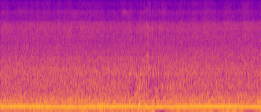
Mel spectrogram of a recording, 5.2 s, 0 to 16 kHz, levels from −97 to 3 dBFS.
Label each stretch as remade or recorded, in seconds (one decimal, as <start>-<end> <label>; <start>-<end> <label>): 0.0-2.6 recorded; 2.6-3.3 remade; 3.3-5.2 recorded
